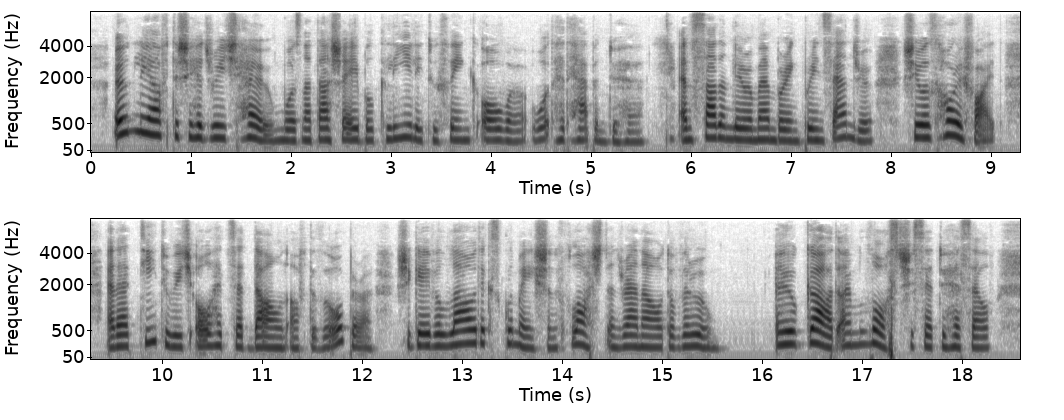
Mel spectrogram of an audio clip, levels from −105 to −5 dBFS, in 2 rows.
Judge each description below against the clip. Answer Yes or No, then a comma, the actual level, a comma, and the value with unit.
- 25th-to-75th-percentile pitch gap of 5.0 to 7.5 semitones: No, average, 3.6 semitones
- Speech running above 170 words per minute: Yes, average, 190 wpm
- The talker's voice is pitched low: No, high, 200 Hz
